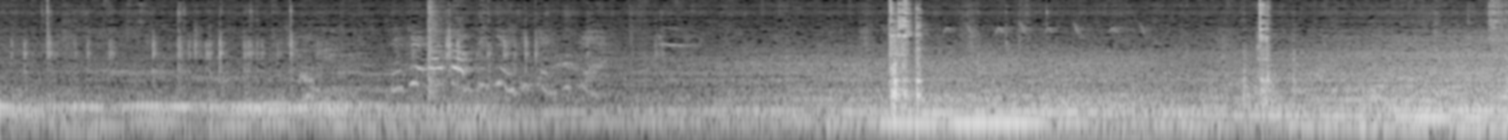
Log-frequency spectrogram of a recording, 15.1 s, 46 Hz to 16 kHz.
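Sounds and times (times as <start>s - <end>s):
metal tools clinking: 0.0s - 5.8s, 8.8s - 9.4s, 12.4s - 13.0s.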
